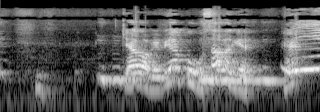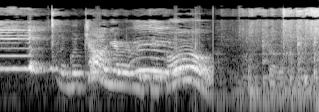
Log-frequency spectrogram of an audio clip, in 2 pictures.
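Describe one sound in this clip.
A toddler babbles and whines close by.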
